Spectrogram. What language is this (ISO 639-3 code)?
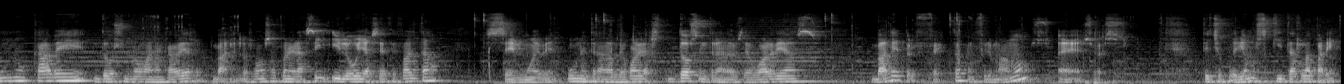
spa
